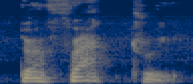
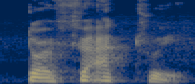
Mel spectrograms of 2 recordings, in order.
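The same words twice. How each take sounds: First: "toy factory" with toy stressed, factory softer. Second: "toy factory" with factory stressed, toy light. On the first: Teacher showing the compound stress to students, toy stressed. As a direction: hit toy first. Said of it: "toy will be stressed". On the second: Teacher showing the phrase stress to students, factory stressed. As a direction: lean on factory. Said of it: "toy will not be stressed, factory will be stressed". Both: Shown as a demonstration.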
